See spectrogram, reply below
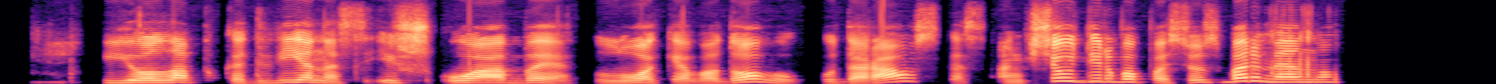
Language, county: Lithuanian, Utena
